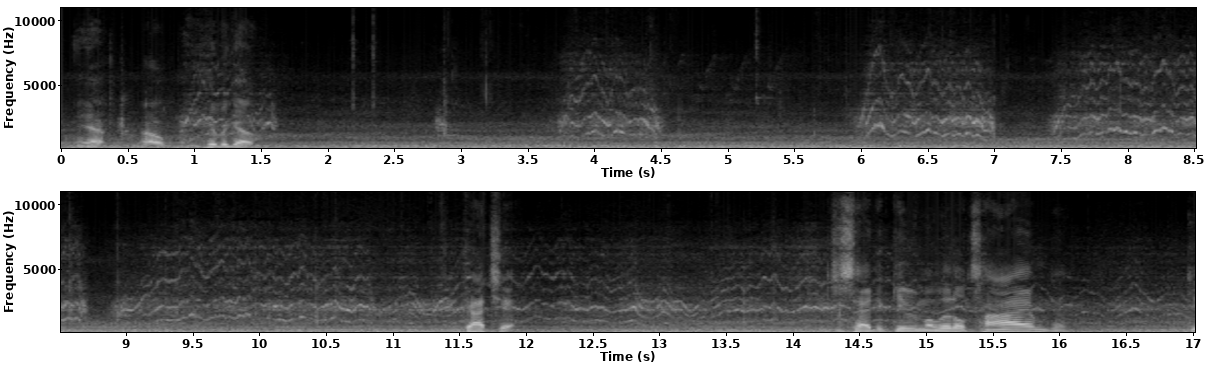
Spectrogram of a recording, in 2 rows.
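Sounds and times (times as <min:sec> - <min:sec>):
ship machinery hum: 0:00.0 - 0:17.0
birds singing: 0:00.2 - 0:01.9, 0:02.6 - 0:17.0.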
